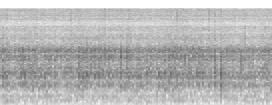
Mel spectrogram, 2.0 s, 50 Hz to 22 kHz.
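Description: Gramophone needle running on a spinning 78 rpm shellac record once the song has ended, giving a steady hiss with crackle of surface noise and no music.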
